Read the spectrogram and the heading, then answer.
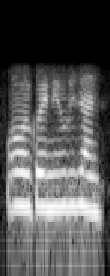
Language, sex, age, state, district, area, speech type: Dogri, female, 30-45, Jammu and Kashmir, Udhampur, rural, conversation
